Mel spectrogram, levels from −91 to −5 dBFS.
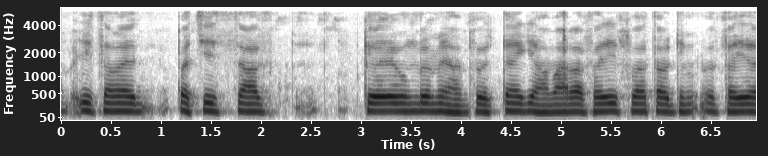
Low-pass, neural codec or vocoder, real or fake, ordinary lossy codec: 5.4 kHz; codec, 16 kHz, 4 kbps, FunCodec, trained on Chinese and English, 50 frames a second; fake; none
